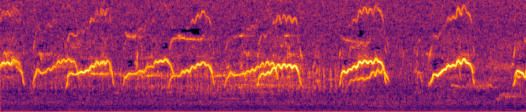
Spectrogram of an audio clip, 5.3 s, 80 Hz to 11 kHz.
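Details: High, bright whistled chirps, each arching over and dropping away, run almost continuously from a bald eagle feeding at the Decorah North nest on 1 April 2022; low hum throughout.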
